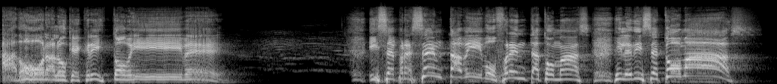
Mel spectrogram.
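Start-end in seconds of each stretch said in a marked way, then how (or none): 3.7-7.6 full-force preaching. Acted.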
